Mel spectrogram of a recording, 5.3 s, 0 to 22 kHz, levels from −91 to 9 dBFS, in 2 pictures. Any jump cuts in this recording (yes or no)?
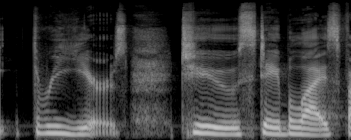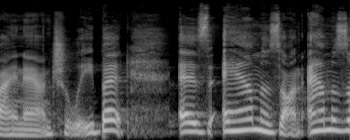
yes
